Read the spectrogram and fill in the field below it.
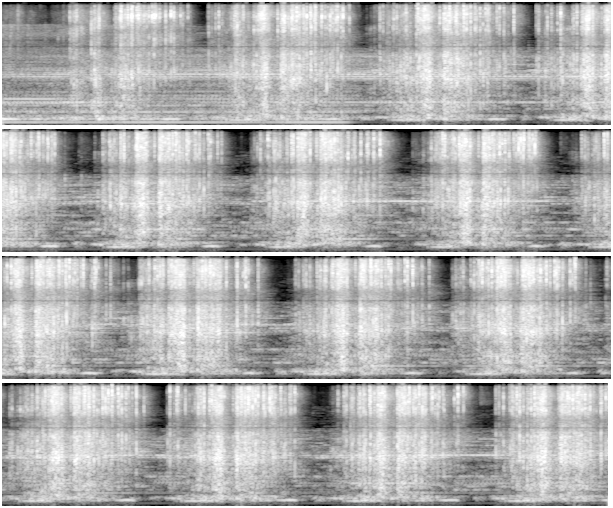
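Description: Fibretec Gelbo flex tester cycling steadily in a lab, a loud, close mechanical churn that repeats in regular pulses about every second and a half, with a low hum at the start and no talking.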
